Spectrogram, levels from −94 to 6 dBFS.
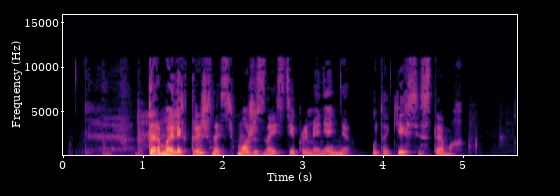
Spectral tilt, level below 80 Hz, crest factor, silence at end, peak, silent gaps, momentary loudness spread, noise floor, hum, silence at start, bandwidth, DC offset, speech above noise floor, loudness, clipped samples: -4.5 dB/octave; -74 dBFS; 24 dB; 0.8 s; 0 dBFS; none; 21 LU; -70 dBFS; none; 0.95 s; 11.5 kHz; under 0.1%; 47 dB; -23 LUFS; under 0.1%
